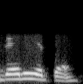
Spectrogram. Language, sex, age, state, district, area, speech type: Goan Konkani, female, 30-45, Goa, Murmgao, rural, conversation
